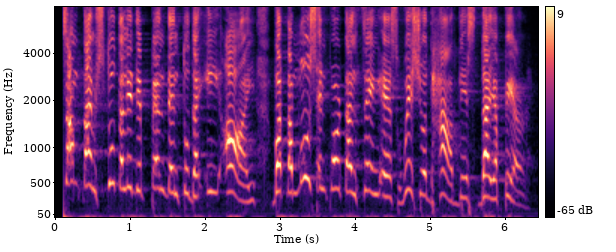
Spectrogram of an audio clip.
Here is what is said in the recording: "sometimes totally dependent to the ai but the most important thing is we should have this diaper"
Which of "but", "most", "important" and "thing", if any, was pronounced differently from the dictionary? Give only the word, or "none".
none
